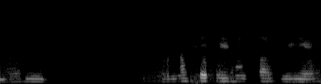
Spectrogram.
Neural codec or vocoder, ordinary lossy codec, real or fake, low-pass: codec, 44.1 kHz, 2.6 kbps, DAC; none; fake; 3.6 kHz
